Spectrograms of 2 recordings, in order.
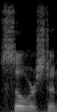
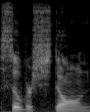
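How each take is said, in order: First: The name is said with the British pronunciation. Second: The name is said just as it is written. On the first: This is how people in the UK say it. "they pronounce it Silverstone in the U K" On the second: This is how the speaker would naturally say it. "I want to call it Silverstone, spelling it"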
